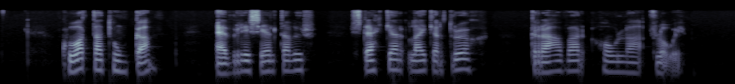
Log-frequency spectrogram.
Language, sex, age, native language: Icelandic, male, 20-29, Icelandic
